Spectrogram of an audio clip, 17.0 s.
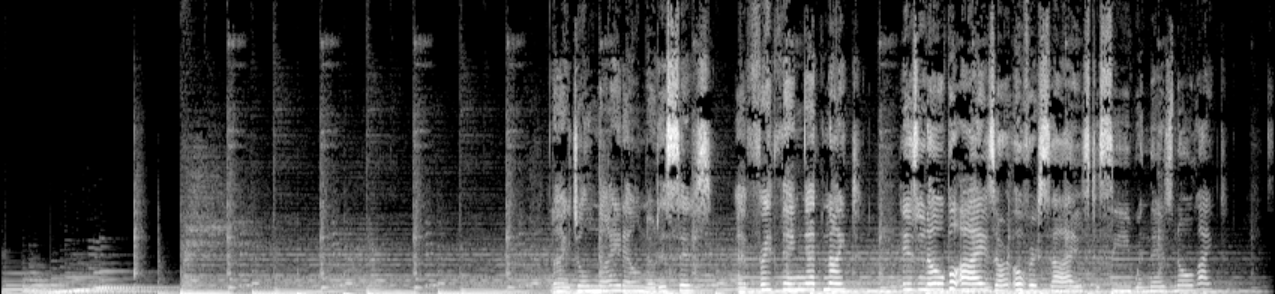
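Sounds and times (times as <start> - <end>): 
song: 0.0 - 16.3.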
